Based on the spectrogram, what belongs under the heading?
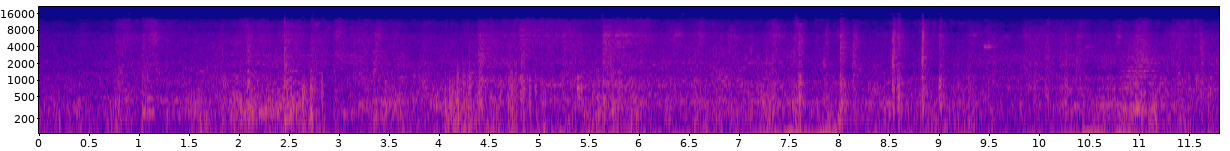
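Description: A Mumbai suburban local train, an electric multiple unit, running on the track: a steady low rumble with irregular clacks and knocks from the wheels over rail joints.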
